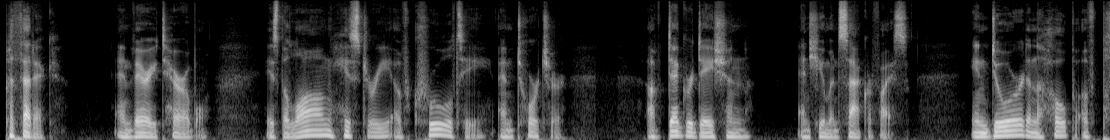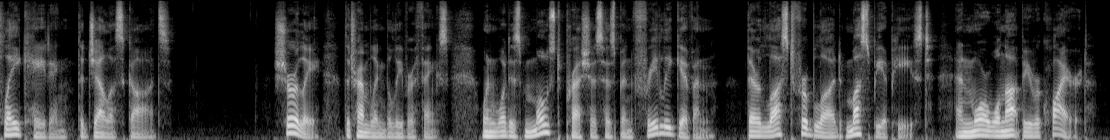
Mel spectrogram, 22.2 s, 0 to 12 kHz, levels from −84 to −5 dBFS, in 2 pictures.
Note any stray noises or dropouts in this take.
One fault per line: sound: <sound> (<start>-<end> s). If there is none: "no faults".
no faults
